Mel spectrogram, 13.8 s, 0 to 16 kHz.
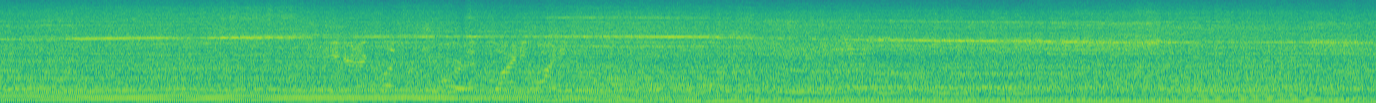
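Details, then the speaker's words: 2018 Odes Dominator 1000 X2 LT UTV on a road test after replacing bad spark plugs (previously lacked power, topped out at 24 mph): strong, even engine note dropping and settling around a shift, no misfire; healthy under acceleration. "I think this one's fixed here I think we got this one lift I can't believe it was just a spark plug"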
